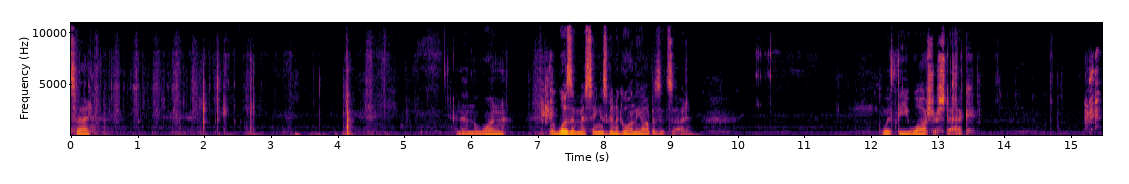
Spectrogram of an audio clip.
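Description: A metal hex driver clicks and scrapes against small screws.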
